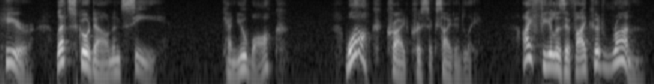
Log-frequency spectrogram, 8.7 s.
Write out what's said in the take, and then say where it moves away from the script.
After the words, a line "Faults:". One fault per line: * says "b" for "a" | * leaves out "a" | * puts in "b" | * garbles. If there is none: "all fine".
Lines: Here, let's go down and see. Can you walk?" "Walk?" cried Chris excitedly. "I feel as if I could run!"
Here, let's go down and see. Can you walk?" "Walk?" cried Chris excitedly. "I feel as if I could run!"
Faults:
all fine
